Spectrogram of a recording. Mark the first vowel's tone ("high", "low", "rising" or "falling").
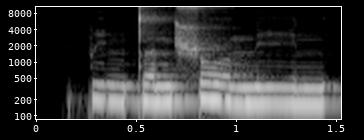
low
